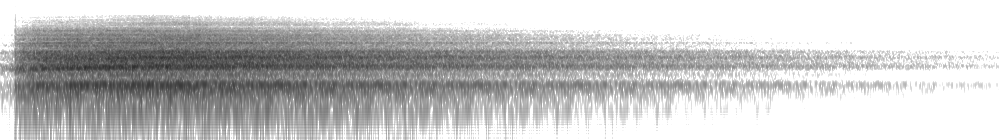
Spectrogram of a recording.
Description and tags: Monster Sigh in Cave
A monster breathing in a cave. Recorded and edited with Audacity.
